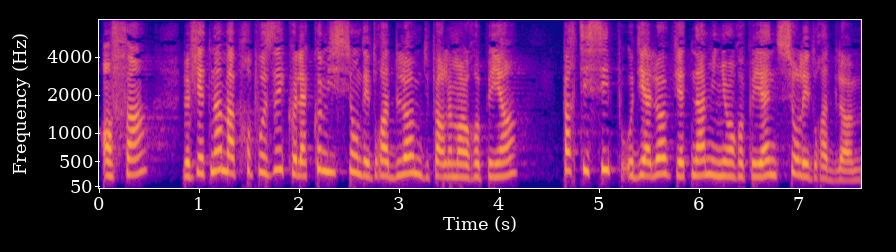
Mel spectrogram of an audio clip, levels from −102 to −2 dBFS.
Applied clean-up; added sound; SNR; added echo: none; none; none; none.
